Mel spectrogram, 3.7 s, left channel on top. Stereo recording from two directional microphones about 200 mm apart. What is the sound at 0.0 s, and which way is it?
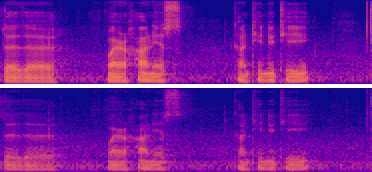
Speech, 60° left (ahead or behind).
